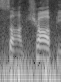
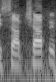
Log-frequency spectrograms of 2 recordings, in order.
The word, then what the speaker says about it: Sopchoppy: Let's go to Gary Tuckman, and I'm not sure I'm saying this right, but stop choppy Florida. Gary. John, you are saying it correctly, Sopchoppy, Florida.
